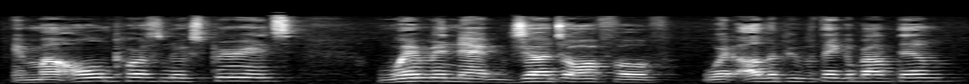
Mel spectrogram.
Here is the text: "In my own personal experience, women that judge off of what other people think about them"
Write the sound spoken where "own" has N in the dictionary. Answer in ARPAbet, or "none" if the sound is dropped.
N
